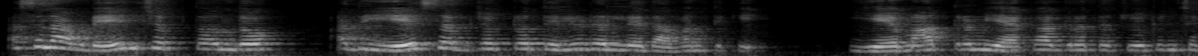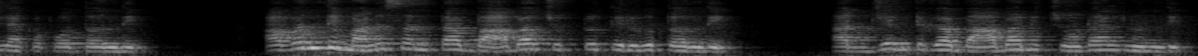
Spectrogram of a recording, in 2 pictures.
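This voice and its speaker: A woman from Andhra Pradesh narrating a novel as an audiobook, in a steady, measured storytelling voice. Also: a little high. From Andhra Pradesh, India. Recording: echoey room.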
